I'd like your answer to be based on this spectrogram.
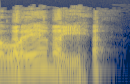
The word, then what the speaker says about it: Lamy: I mean, I can't afford an Audi, so I have a Lamy. yeah, four letters, two syllables.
